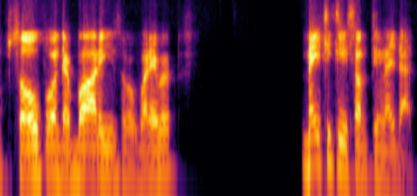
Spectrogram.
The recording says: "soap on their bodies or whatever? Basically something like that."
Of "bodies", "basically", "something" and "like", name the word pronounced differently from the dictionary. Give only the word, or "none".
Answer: something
